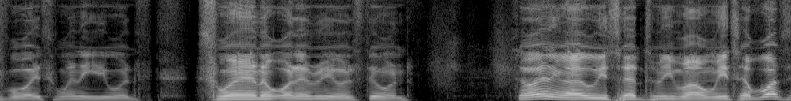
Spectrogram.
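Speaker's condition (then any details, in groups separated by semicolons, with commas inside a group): Cerebral palsy; from birth, tight muscles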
